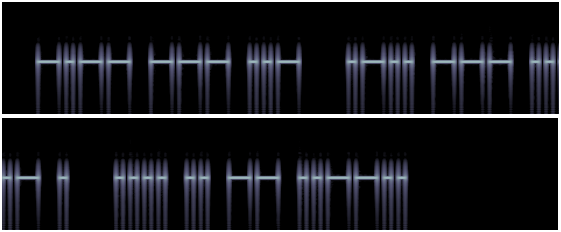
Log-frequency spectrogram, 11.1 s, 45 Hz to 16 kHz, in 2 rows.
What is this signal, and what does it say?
Morse code, heard as a keyed tone, about 17 wpm, 700 Hz. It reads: YOU LOVE HIM?
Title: Sentences from Top 400 Words 17wpm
